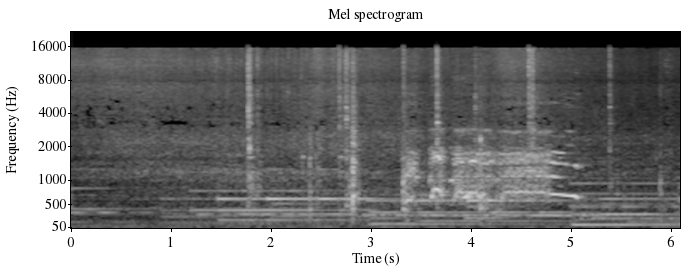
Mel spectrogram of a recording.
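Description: A rooster crows once, starting about three seconds in and dropping in pitch at the end, over steady background music.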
